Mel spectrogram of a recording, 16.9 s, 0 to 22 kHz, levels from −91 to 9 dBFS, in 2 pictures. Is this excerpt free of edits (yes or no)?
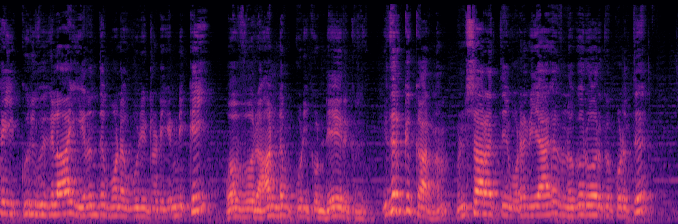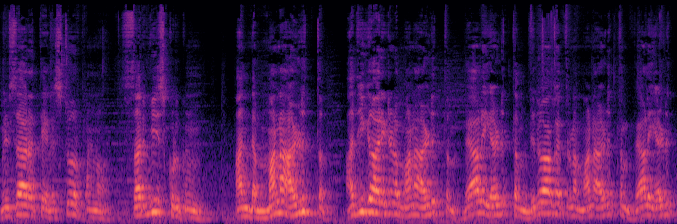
yes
